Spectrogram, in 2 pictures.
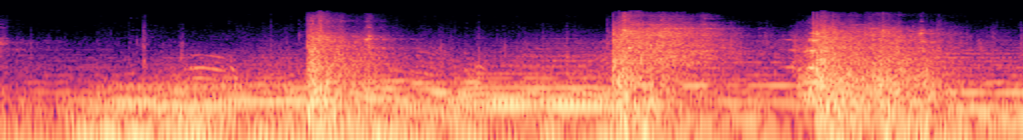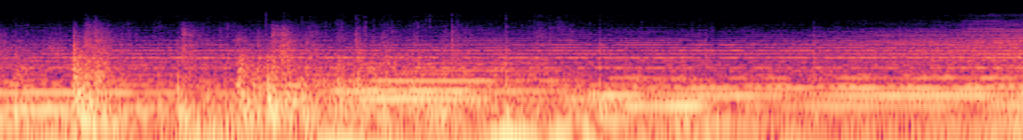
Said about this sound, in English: They crawl out through a gap in the back of the house, concealed by a table, just as the Mokra guards knock down the front door and sweep into the house.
